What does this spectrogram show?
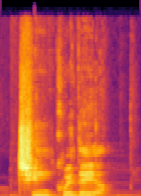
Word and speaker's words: Cinquedea: In Italian, it's Cinquedea. Cinquedea. So yeah, quite far off.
